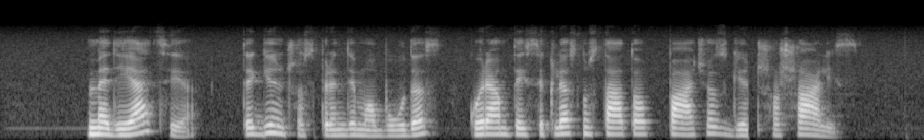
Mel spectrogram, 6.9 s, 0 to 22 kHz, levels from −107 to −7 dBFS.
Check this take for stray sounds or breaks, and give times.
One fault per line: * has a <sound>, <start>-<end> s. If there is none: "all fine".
* has a dropout, 5.6-5.7 s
